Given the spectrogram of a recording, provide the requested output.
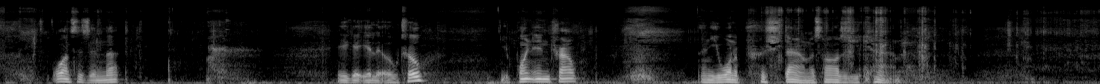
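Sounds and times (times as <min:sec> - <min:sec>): trowel scraping gritty compound: 0:05.6 - 0:11.0.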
